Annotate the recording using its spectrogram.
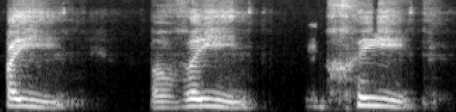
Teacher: Tetap tebal kan, tetap dengan mengangkat pangkal lidah qi gi khi hanya saja tidak seperti huruf shad. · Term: tafkhim nisbi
